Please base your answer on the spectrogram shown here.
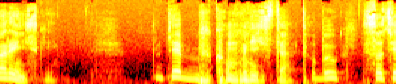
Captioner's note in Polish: śmiech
